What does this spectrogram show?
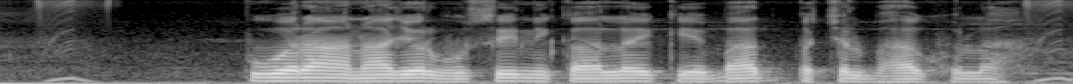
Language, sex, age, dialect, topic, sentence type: Bhojpuri, male, 25-30, Western, agriculture, statement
